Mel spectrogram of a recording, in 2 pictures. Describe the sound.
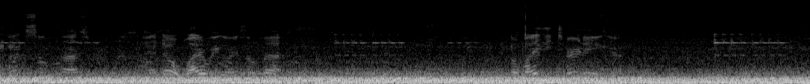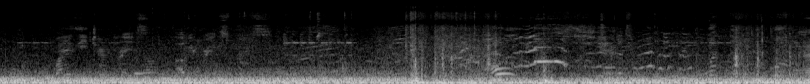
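A loud, steady low roar of jet engines inside an airliner passenger cabin as it comes in to land in rain and a little turbulence, with faint muffled voices and a brief clatter near the end.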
